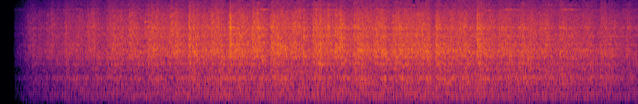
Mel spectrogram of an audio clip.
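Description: Steady rumbling, clattering machinery noise that fades in over the first couple of seconds and holds, starting to fade out near the end.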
